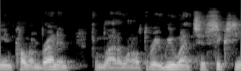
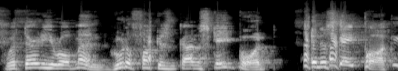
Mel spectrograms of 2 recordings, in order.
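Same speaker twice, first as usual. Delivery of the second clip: incredulous retort; 8 semitones higher, 3 dB louder than usual. Retold or imitated. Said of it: "We all look at each other and go".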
